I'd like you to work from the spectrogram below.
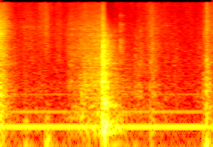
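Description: A cupboard door is opened with a sharp wooden knock, and a softer click comes a little later, both over a low steady hum.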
